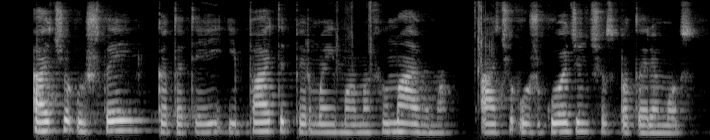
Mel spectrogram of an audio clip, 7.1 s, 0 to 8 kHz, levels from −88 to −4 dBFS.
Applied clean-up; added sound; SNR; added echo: neural mask model DeepFilterNet 3.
